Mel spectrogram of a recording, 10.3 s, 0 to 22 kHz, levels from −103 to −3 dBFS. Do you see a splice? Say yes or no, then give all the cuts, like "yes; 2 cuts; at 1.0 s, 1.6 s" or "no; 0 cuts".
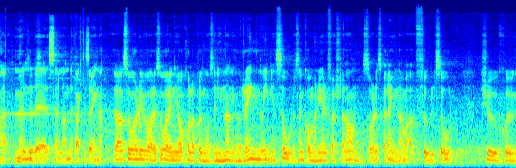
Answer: no; 0 cuts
